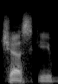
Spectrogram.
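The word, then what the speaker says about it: Ceschi: I'm gonna spell it because it's not C H. It's C E S C H I. Pronounced Chesky, but he's saying it wrong.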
